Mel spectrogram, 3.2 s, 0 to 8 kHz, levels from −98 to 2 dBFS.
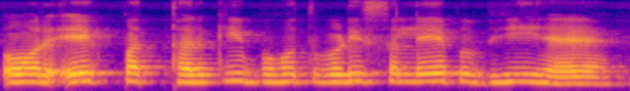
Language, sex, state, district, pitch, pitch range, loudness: Hindi, female, Uttar Pradesh, Shamli, 210 Hz, 205-225 Hz, -17 LUFS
